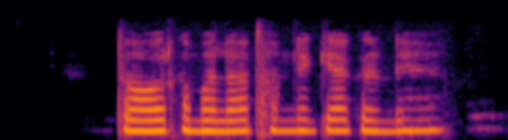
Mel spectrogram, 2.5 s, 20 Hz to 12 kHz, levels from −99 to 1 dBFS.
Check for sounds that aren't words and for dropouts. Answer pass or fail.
pass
